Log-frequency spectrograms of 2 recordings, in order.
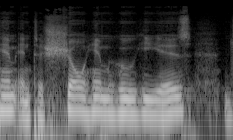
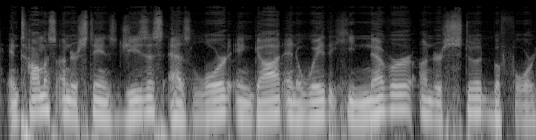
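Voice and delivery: ordinary talk, nothing marked

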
